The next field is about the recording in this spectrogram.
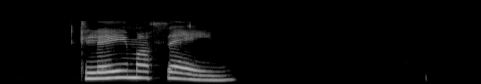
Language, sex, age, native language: Icelandic, female, 7, Icelandic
